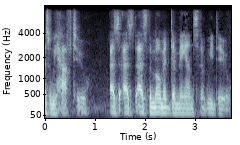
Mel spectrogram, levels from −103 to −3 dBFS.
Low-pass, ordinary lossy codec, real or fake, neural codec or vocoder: 7.2 kHz; AAC, 32 kbps; real; none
